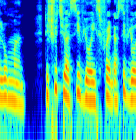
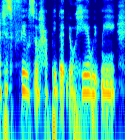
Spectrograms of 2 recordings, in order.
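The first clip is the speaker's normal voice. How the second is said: gentle, soft, sweet, tender, hushed voice; 4 semitones higher, 6 dB quieter than usual. Coaching a listener how to talk to him while leaning on him, in a soft voice. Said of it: "Use your soft voice".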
